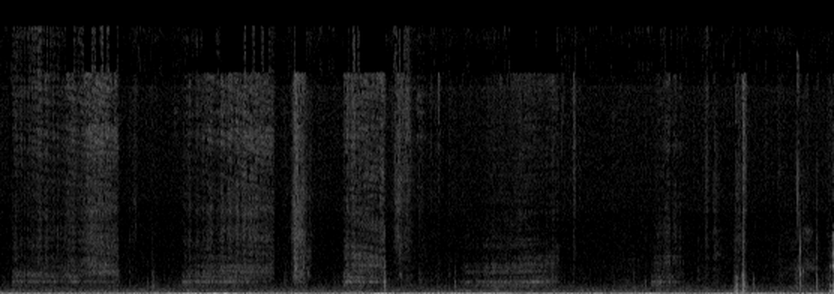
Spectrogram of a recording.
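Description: A pen or marker draws a series of lines on the band of Luffy's straw hat in a drawing, with soft, steady scratching strokes. A few brief pauses break the strokes, and no one speaks.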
